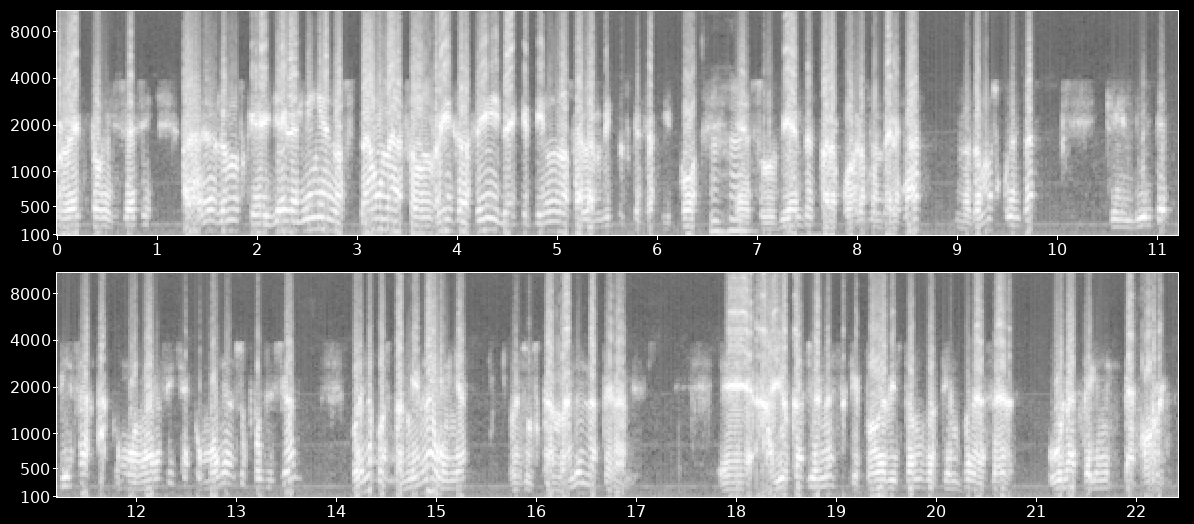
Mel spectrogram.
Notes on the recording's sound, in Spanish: entrevista telefónica exclusiva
